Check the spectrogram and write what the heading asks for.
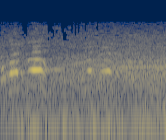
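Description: Stadium crowd noise from a televised football match, with a few short honking horn toots from fans: two near the start and two fainter ones about a second in.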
